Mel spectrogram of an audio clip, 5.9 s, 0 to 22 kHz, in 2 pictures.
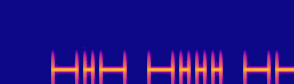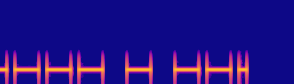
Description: Morse code, heard as a keyed tone, about 15 wpm, 700 Hz. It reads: KB0TG
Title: USA Call Signs Repeated 3x 15wpm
